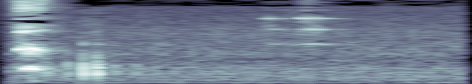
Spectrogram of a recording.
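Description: A single sharp, abrupt voiced hiccup followed by quiet room noise.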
